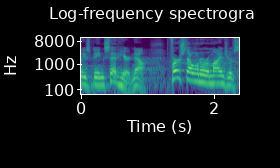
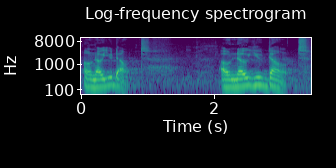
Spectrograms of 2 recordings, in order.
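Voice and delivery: low, hushed warning, slower on the repeat; Sarah's warning refusal; 5 semitones lower, 6 dB quieter, slower than usual. Acted. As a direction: drop low and soft to forbid it. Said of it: "Sarah's going".

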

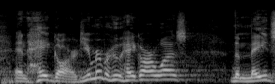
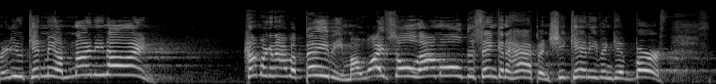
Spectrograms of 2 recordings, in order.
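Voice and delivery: higher, mock disbelieving old man; incredulous Abraham; 11 semitones higher than usual. Preacher voicing old Abraham doubting God's promise, high incredulous. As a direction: play him scoffing at the promise. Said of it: "starts laughing his head off going".

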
